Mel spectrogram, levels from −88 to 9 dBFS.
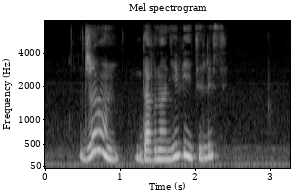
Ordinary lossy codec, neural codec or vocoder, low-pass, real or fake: none; none; 7.2 kHz; real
